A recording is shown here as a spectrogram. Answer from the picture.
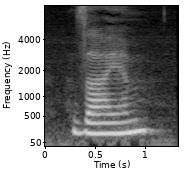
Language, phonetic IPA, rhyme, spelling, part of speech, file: Czech, [ˈzaːjɛm], -aːjɛm, zájem, noun, Cs-zájem.ogg
- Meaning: 1. interest (attention) 2. interest (an involvement, claim, right, share, stake in or link with a financial, business, or other undertaking or endeavor)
